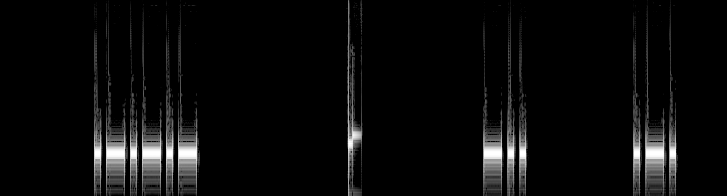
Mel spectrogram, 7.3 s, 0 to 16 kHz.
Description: Morse code, heard as a keyed tone, about 20 wpm, spaced as for 7 wpm, 700 Hz. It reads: . DR
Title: Top 90 QSO Elements - 6x Character Spacing - 20wpm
